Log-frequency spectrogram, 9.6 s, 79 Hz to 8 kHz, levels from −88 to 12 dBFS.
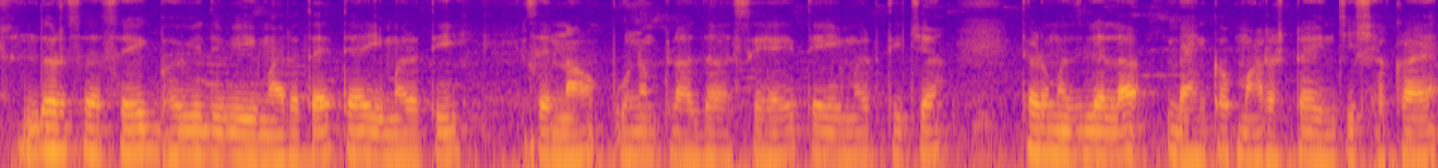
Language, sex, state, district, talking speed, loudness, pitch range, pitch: Marathi, male, Maharashtra, Pune, 155 wpm, -17 LUFS, 105-115 Hz, 110 Hz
